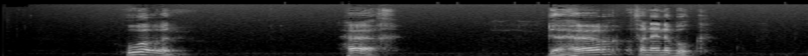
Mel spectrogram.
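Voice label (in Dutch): hoorn, Limburgse gesproken woordenboeken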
